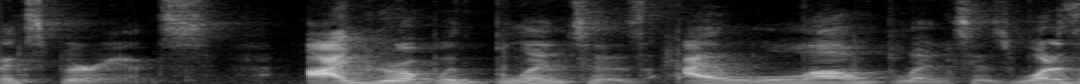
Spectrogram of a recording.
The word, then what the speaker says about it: blintz: have an a on the end of that blindsa you say it like that that's how you pronounce it but yeah it's actually blintz it well it's an e at the end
